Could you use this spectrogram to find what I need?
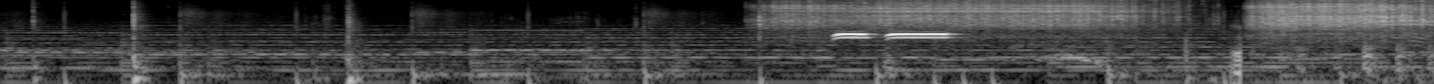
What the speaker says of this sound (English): Motor's working, and it sounded the actual smoke mechanism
